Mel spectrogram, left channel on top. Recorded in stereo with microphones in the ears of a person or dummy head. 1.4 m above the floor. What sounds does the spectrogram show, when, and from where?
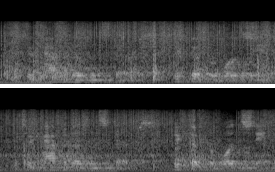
0.1 s a man speaking: 40° right (ahead or behind), 4 m; by 2.7 s 60° right (ahead or behind), 5 m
